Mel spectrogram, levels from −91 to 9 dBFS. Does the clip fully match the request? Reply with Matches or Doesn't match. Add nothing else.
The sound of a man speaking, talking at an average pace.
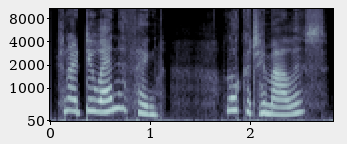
Doesn't match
